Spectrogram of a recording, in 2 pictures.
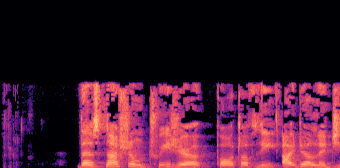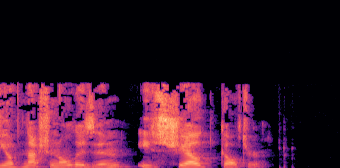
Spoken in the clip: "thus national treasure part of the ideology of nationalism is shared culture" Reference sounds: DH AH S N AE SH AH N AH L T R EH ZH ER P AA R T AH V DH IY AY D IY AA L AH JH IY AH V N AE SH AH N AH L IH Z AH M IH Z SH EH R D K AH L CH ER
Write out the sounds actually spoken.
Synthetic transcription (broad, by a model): DH AH S N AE SH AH N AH L T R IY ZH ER P AA R T AH V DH IY AY D IY AA L AH JH IY AH V N AE SH AH N AH L IH Z AH M IH Z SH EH L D K AH L CH ER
